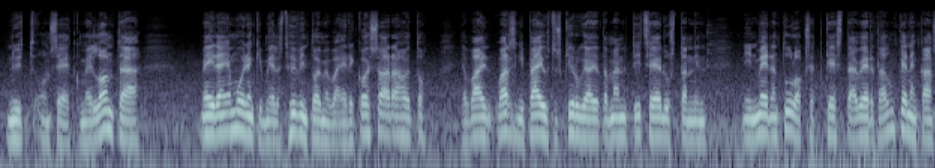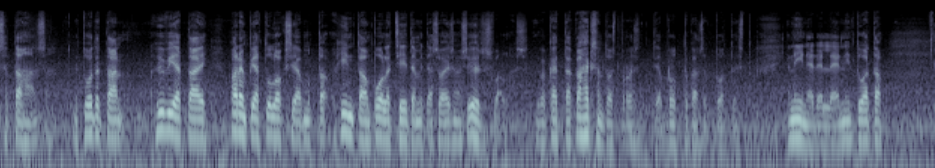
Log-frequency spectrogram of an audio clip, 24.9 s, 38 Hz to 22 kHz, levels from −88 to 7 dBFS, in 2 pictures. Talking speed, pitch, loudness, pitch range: 140 wpm, 120 Hz, -23 LUFS, 110-135 Hz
